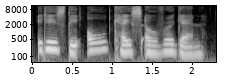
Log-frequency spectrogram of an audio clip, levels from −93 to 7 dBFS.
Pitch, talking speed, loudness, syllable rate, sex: 160 Hz, 180 wpm, -16 LUFS, 4.5 syllables/s, female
